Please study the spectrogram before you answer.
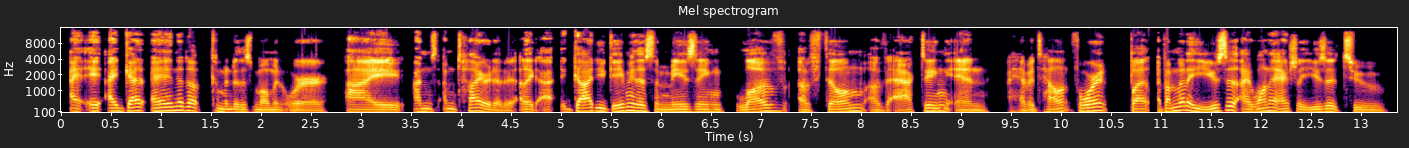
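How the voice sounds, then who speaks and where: Earnest guy with a low voice chatting casually, dry sound. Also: a bit bright, no room sound. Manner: earnest, informal. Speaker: podcast guest. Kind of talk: casual, reflective conversation.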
